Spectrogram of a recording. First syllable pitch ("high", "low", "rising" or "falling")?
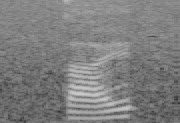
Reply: rising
